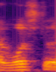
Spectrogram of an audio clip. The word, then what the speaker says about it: Worcester: Yeah, Worcester is Worcester.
